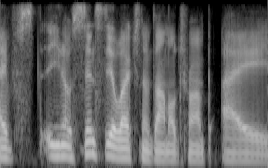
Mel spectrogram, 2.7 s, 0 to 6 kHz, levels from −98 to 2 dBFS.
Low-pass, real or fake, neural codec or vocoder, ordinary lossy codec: 5.4 kHz; real; none; Opus, 64 kbps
